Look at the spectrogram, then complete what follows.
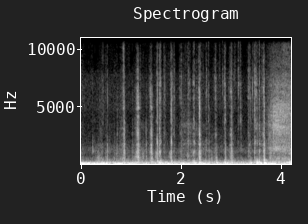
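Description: Light, irregular metal clicks and taps of nuts being fitted by hand onto the studs of the steering-shaft bearing plate at the firewall, over a steady low hum.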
